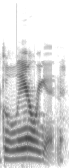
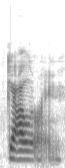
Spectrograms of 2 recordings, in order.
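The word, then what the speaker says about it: Galarian: were gallery forms and they're apparently called glarion not gallerin like a little in gallerin it's galerion imagine someone pronounced a gallery and gallerian poke gallery and corsola the scalarian not gallerian it's glarion okay now it's just my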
